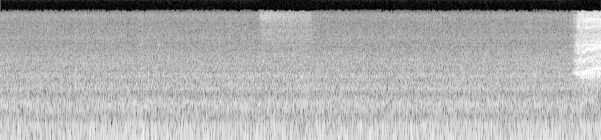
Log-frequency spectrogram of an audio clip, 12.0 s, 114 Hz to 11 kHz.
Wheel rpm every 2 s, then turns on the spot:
0, 0, 0, 0, 0, 30.
none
